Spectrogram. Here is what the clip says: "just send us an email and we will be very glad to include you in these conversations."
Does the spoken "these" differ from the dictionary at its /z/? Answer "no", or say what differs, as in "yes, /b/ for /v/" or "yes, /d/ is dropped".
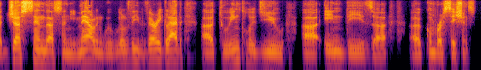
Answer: no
